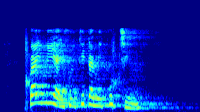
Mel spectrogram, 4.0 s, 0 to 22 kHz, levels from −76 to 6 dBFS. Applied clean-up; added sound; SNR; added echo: neural separator model SepFormer DNS4.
